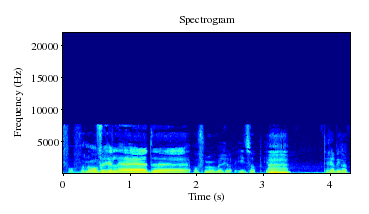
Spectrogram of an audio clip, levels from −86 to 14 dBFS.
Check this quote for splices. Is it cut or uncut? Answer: uncut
